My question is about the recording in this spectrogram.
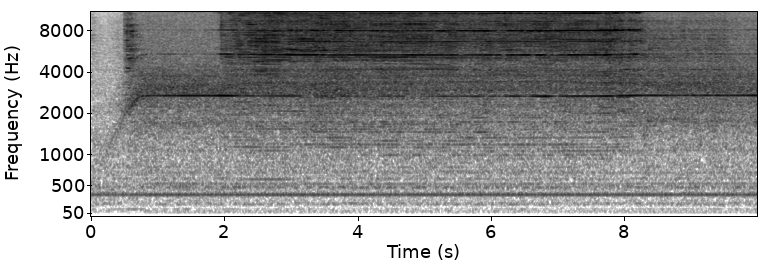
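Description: SawStop table saw spinning up with a short rising whine, then its blade ripping a taper through a board screwed to a carrier board, a loud hiss of cutting for about six seconds over the motor's steady hum. The saw then runs free with no wood in the blade.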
